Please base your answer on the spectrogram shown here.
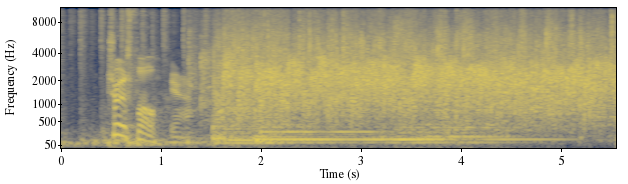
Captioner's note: applause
